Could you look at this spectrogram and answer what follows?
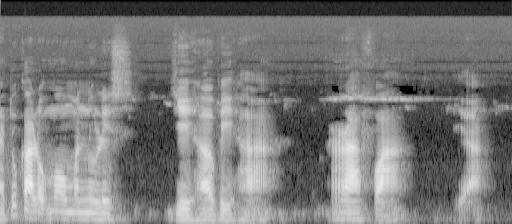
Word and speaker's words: Rapha: Saya dengar kisahnya entah benar atau tidak, orang-orang Perjanjian Lama itu kalau mau menulis YHWH Rafa ya, YHWH RAPHA itu tulisannya, bacanya Rafa gitu.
